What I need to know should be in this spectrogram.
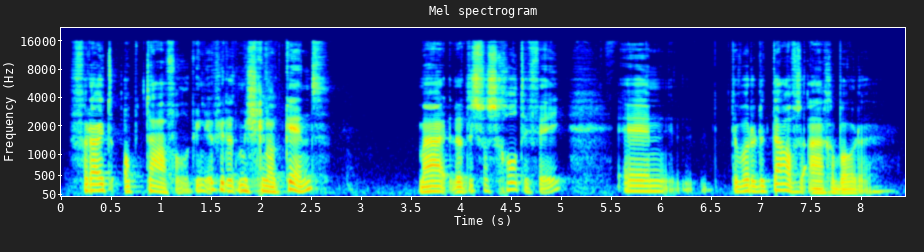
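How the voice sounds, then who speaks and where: Over a quiet background, a man speaks very slowly with lively intonation. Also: long, frequent pauses. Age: 20s. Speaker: primary school teacher. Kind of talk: casual vlog. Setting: at school. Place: classroom.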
